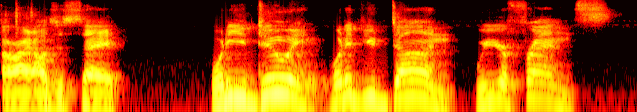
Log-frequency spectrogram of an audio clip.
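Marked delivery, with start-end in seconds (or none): 1.6-4.6 high, screamed, pleading voice. Calling out in character to someone attacking the party: screaming out to him. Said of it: "I'm gonna scream out to him".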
